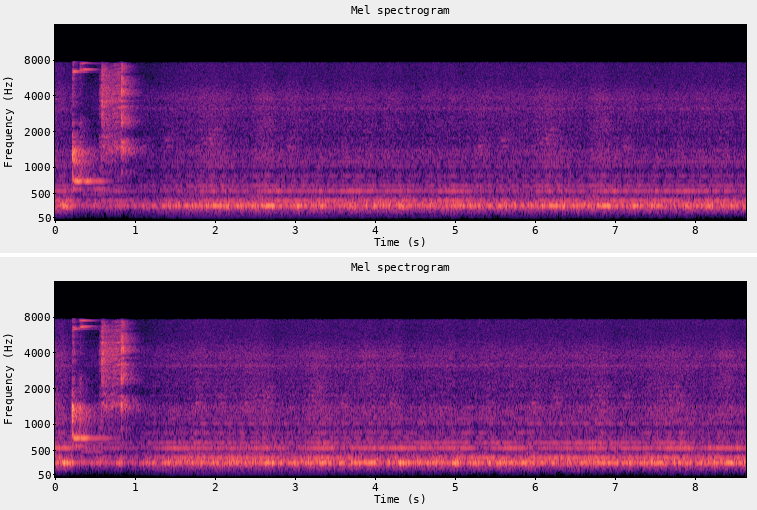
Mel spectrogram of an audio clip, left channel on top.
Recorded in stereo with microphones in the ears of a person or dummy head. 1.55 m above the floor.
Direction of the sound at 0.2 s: 50° right (ahead or behind).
